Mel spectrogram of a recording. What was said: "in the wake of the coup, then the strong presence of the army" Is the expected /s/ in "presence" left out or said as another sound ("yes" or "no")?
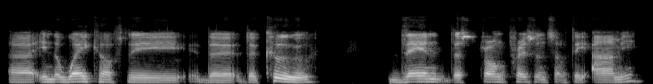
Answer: no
